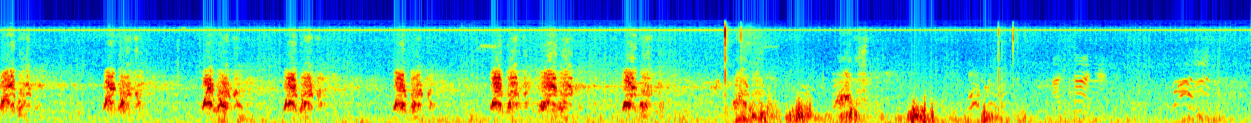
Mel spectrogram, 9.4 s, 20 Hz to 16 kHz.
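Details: In Horlivka on 31 January 2021, Ajax the dog barks in training: a run of crisp barks in close pairs opens the recording, then human speech dominates with a few softer barks mixed in.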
